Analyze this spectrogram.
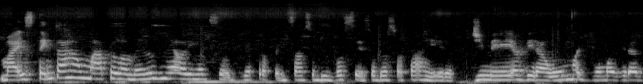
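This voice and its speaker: A woman speaks at a fairly quick pace with medium pitch. Noticeable background noise runs underneath. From southern Minas Gerais, Brazil. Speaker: music career manager and entrepreneur. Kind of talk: interview.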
